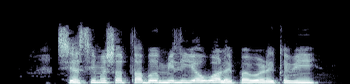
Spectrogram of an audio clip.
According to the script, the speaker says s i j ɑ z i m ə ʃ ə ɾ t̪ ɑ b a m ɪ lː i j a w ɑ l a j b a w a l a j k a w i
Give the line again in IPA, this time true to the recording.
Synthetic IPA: s i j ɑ s i m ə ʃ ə ɾ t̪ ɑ b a m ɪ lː i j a w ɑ l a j p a w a ɽ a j k a w i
